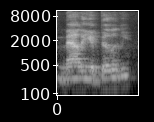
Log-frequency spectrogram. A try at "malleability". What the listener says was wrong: Like you're missing a syllable.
